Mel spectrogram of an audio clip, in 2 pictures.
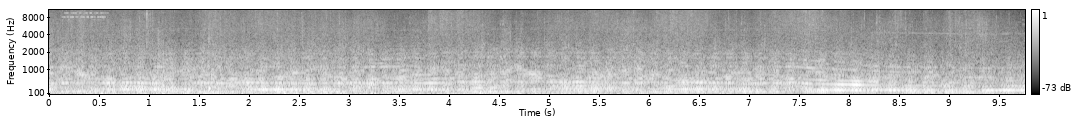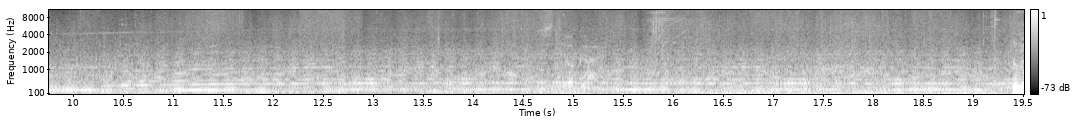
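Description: A vehicle drives in the video game Death Stranding, a steady low engine drone with layered hum and rushing, rain-like noise running evenly the whole time.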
